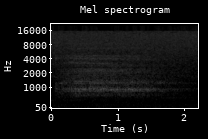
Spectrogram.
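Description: A single slow, steady exhale through the mouth during a slow Pilates exercise, lasting about two seconds, airy and close, with no talking.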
